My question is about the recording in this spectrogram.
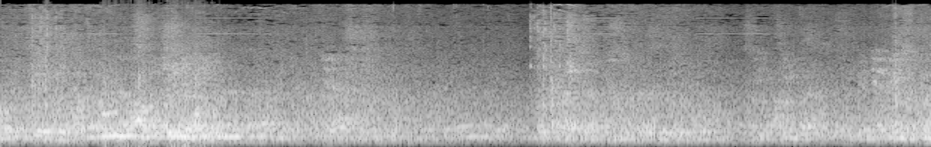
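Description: Indistinct voices of several people talking in a room, with no clear words.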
